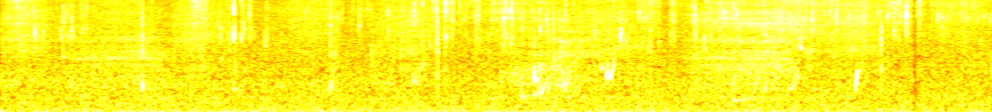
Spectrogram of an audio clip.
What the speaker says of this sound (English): just the flow on this thing alone. I mean, this thing's like a water jet.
